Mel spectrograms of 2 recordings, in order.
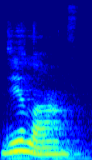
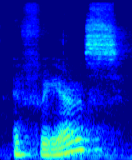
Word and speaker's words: дела: Did you notice the letter Л in cerillic is written like P Russian П and the English but is more softer and the left side there is that softer part. This sound is more hard respect in English. Л push your tongue against the upper teeth.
